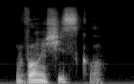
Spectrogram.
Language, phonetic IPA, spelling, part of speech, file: Polish, [vɔ̃w̃ˈɕiskɔ], wąsisko, noun, Pl-wąsisko.ogg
